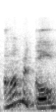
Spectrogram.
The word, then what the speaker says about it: Omni Gold: top that you know omni gold rhymes with comical beautiful we'll never forget it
